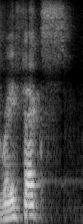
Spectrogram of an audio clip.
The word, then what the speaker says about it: Raphax: Okay, so that's how you say it's Raphax?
